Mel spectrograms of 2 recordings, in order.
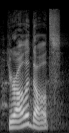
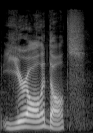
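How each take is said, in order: First: Said through a laugh, a bit louder. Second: Said in the usual way. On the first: Shown as a demonstration. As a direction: repeat it chuckling at your own joke. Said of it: "except you".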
